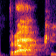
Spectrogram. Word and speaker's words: Prague: In Prague is pronounced, not Prague.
